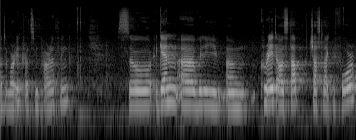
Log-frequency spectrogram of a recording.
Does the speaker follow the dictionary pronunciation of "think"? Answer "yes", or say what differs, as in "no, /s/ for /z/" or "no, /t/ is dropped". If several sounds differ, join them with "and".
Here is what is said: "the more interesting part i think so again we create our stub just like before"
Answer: yes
